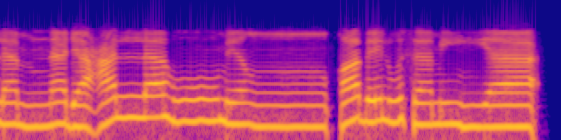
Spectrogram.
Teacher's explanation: الميم سكنت وأتى بعدها حرف النون، وحرف النون من حروف الإظهار، فالحكم الإظهار الشفوي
